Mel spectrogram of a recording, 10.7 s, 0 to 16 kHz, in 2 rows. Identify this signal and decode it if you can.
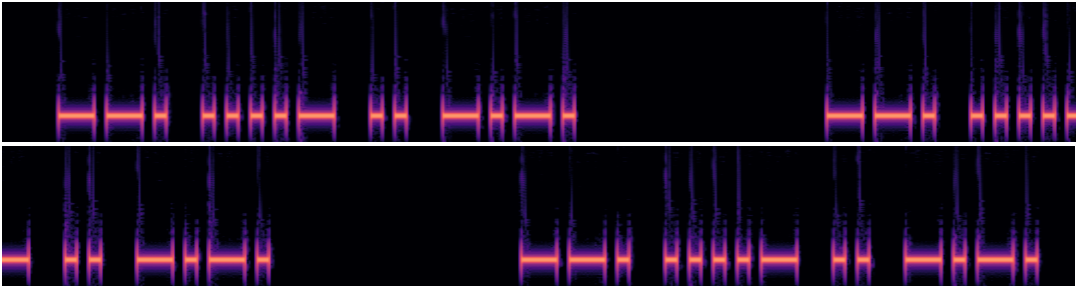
Morse code, heard as a keyed tone, about 20 wpm, 700 Hz. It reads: G4IC G4IC G4IC
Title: DXCC-100 Call Signs - 4 Characters - Repeated 3x - 20wpm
